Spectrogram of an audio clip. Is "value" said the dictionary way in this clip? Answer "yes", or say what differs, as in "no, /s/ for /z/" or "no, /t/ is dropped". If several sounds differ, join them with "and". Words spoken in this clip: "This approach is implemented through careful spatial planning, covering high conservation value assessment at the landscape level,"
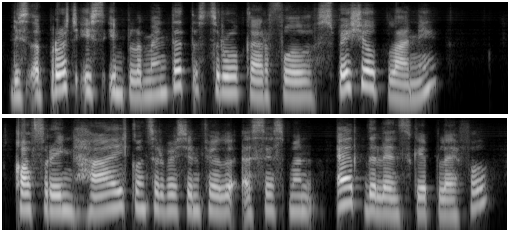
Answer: no, /f/ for /v/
